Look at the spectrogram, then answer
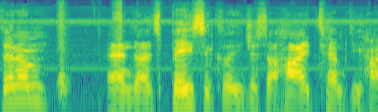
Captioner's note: air whooshes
